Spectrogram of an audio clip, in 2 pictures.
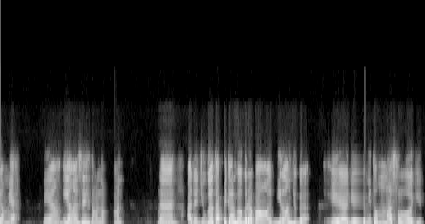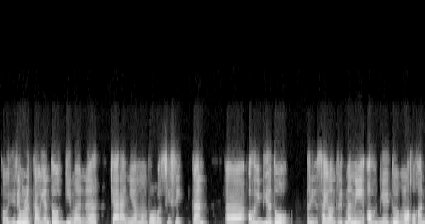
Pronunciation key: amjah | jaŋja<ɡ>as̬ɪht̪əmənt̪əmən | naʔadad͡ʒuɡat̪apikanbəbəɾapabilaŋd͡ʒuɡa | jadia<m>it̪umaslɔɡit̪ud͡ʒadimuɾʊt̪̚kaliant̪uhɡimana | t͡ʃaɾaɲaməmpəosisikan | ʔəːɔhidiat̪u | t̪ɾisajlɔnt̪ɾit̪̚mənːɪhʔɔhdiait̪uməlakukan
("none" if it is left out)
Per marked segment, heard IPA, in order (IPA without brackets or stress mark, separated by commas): ŋ, m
